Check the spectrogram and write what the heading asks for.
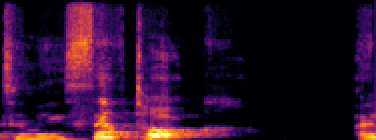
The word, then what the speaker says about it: Tok: how is it pronounced it's not like tick-tock it's talk talk so my full name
